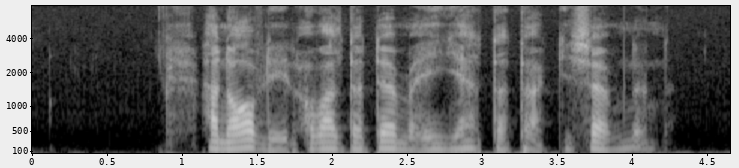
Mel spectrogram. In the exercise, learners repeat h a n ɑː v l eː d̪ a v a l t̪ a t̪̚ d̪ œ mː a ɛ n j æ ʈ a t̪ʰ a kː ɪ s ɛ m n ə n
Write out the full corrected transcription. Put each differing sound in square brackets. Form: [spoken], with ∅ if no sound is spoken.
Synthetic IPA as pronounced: h a n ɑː v l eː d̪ a v a l t̪ a t̪̚ d̪ œ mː a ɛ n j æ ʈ a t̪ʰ a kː ɪ s [œ] m n ə n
